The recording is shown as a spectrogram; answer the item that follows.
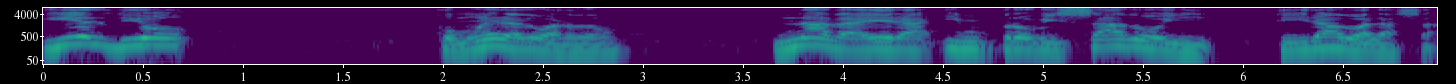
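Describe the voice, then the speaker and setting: A somewhat breathy male voice at a very slow pace, with lively intonation and long, frequent pauses. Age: 60s. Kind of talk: religious talk. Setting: video call.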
